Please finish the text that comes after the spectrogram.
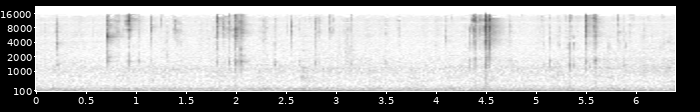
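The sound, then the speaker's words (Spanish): Sharp, crisp cracks of sunflower seed shells being bitten open, a dozen or so irregular snaps with soft chewing between them over a low steady rumble, no voices. “Sí, se escucha la pipa rompiéndose.”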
